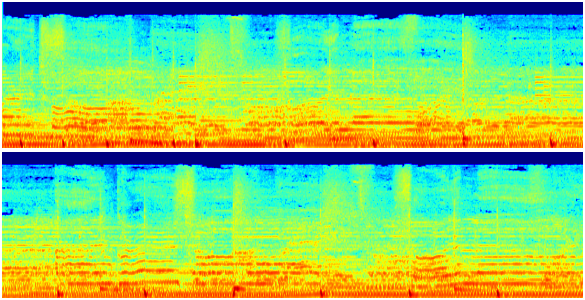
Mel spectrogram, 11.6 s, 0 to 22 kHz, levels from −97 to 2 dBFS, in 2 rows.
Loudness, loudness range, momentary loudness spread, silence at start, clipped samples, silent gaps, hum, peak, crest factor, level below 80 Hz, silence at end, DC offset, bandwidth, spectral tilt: -14 LUFS; 1 LU; 4 LU; 0 s; under 0.1%; none; none; 0 dBFS; 12 dB; -18 dBFS; 0 s; under 0.1%; 16.5 kHz; -5.5 dB/octave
